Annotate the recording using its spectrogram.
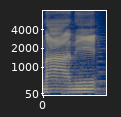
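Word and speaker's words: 何: Uh then says Nanda literally what is it from Nani? Uh um interpretive pronoun which means what accent on the N.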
